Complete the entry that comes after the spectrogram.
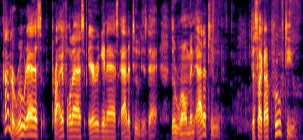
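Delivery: ordinary talk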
